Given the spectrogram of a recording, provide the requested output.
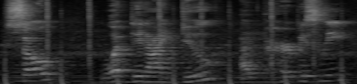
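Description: A man's voice: high voice, slow pace, very echoey, distant mic, over music, low-quality recording. A young man answering viewer questions in a candid, chatty vlog. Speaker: YouTuber and music creator. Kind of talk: casual Q&A vlog.

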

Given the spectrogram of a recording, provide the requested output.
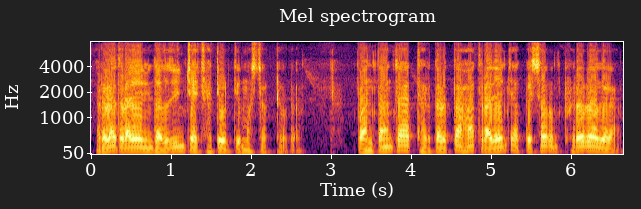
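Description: Man narrating a historical novel, low pitch, dark mellow voice, steady earnest reading. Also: moderate pace.

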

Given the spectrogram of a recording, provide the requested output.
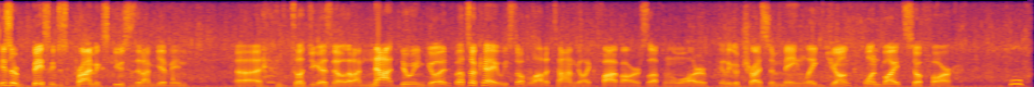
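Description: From a small boat on a lake, a young fishing vlogger addresses his action camera in a casual, upbeat way, mocking himself as he thinks aloud. His voice is mid-range and a bit bright, with slight background noise.

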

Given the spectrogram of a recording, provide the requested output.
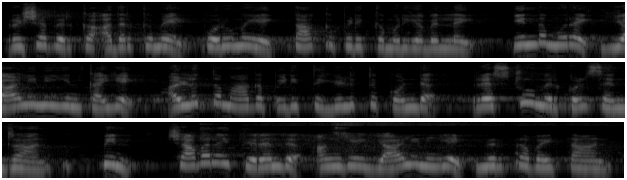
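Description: A woman narrating a novel in steady scripted storytelling, heard with a long hall reverb. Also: sits high, a little slow. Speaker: audiobook narrator.

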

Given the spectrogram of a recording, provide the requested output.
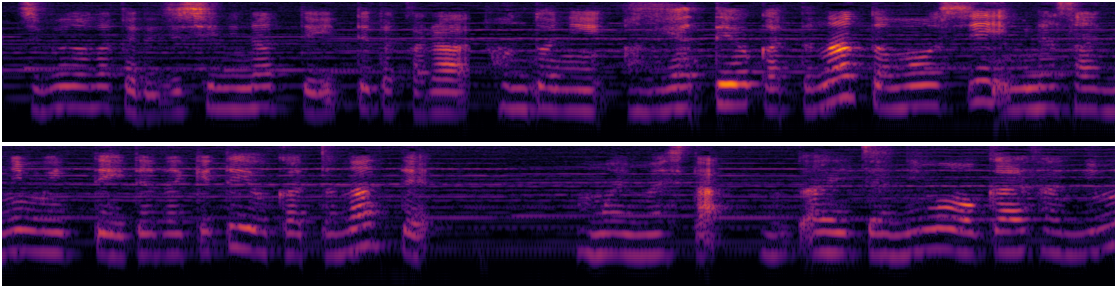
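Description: A tipsy young woman hosts an informal channel chat. Her voice sits a little high, and faint music plays behind her. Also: darkish tone. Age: young adult. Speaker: channel host. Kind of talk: casual chat, addressing viewers. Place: indoor room, on a sofa at a table.

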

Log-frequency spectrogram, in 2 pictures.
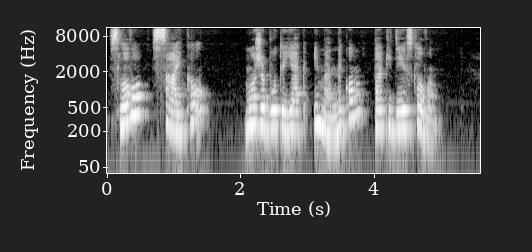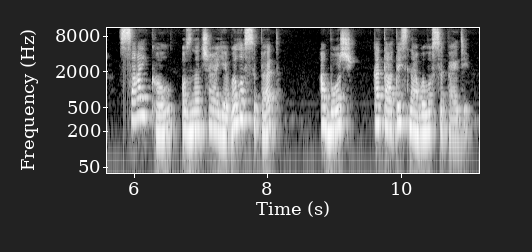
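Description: Female language teacher, voice sitting a bit high, slow careful delivery of example words. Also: animated. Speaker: English teacher. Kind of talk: language lesson.

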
